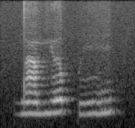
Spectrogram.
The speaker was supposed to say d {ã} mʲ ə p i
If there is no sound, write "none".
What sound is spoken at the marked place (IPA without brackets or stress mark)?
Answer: ã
